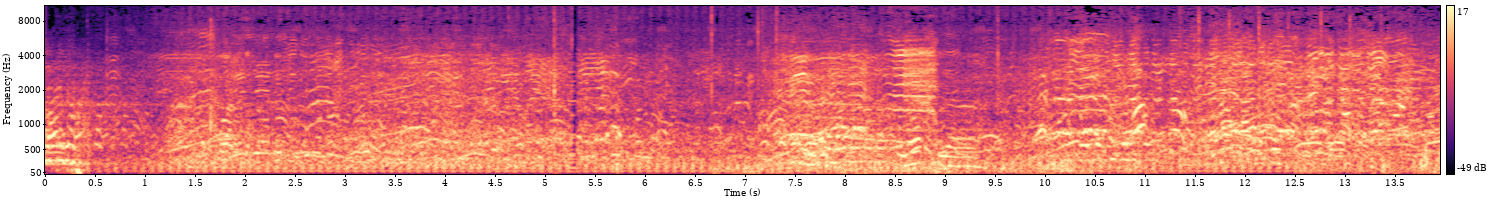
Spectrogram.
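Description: A large crowd of spectators shouts and cheers outdoors.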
